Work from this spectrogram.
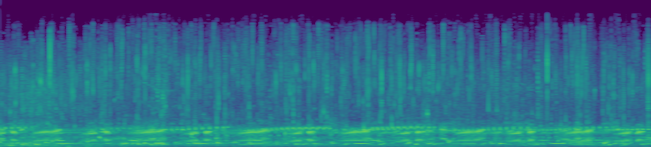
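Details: Pond frogs at night form a continuous chorus, a rapid pulsed trill held high and steady, overlaid with irregular lower croaks about twice a second.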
